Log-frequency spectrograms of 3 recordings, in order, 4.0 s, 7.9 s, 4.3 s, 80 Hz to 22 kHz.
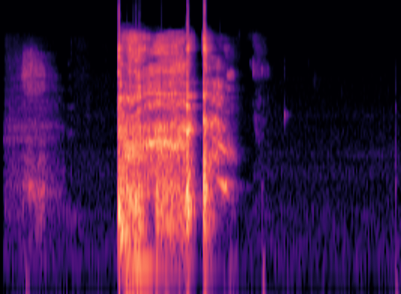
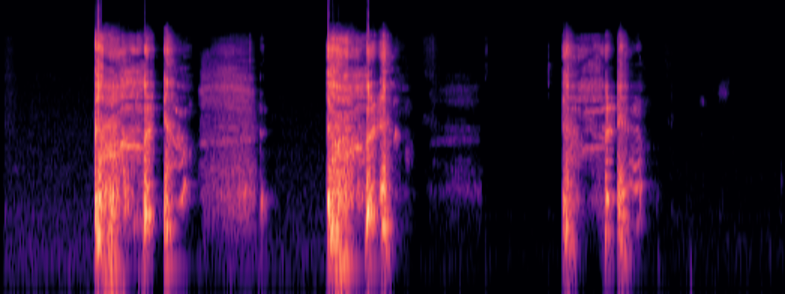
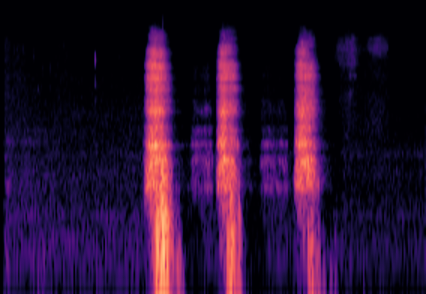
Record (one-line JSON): {"cough_length": "4.0 s", "cough_amplitude": 32768, "cough_signal_mean_std_ratio": 0.39, "three_cough_length": "7.9 s", "three_cough_amplitude": 32767, "three_cough_signal_mean_std_ratio": 0.32, "exhalation_length": "4.3 s", "exhalation_amplitude": 31293, "exhalation_signal_mean_std_ratio": 0.28, "survey_phase": "beta (2021-08-13 to 2022-03-07)", "age": "45-64", "gender": "Female", "wearing_mask": "No", "symptom_none": true, "symptom_onset": "5 days", "smoker_status": "Never smoked", "respiratory_condition_asthma": false, "respiratory_condition_other": false, "recruitment_source": "Test and Trace", "submission_delay": "3 days", "covid_test_result": "Negative", "covid_test_method": "RT-qPCR"}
